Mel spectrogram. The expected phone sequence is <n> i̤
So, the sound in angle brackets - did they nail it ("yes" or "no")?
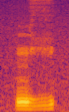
yes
